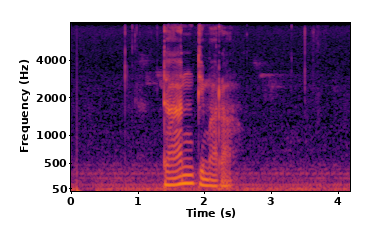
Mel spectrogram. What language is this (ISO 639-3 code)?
jav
